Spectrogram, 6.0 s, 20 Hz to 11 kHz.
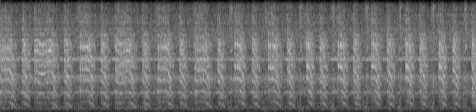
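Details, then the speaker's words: BMW K75 (three-cylinder, coil per cylinder) cafe racer custom, start attempt after rewiring ignition and fuel lines with fuel now at pressure: starter churns steadily about two–three pulses a second, no catch; cranks but won't start. Owner suspects unfinished plenum air intake. "that's uh slightly encouraging i think it's possibly to do with this with the air thing now i haven't closed up the top of my fancy plenum"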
